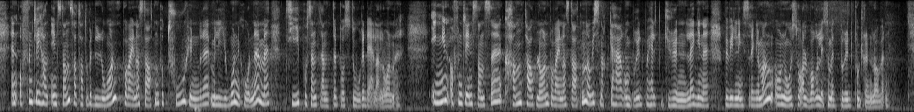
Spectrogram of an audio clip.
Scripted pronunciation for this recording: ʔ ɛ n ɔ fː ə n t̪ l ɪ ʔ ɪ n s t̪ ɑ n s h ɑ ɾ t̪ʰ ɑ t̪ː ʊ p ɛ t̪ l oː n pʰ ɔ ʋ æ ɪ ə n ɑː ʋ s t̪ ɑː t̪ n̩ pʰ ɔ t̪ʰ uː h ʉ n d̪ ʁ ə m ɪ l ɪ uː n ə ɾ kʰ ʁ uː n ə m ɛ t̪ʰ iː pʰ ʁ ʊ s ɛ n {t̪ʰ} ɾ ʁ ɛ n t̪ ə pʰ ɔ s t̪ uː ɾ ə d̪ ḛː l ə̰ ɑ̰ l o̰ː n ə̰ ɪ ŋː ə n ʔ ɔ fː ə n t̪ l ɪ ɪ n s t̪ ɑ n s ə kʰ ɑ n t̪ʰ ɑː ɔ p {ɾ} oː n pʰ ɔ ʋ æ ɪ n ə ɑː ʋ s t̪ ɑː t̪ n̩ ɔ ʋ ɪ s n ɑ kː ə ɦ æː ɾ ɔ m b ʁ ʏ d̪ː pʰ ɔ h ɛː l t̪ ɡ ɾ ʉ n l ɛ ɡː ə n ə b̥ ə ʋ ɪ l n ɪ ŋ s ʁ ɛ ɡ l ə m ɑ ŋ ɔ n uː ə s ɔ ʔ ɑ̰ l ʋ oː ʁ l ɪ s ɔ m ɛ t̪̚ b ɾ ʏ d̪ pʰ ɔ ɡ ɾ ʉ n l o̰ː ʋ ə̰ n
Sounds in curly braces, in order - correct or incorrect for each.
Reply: incorrect, incorrect

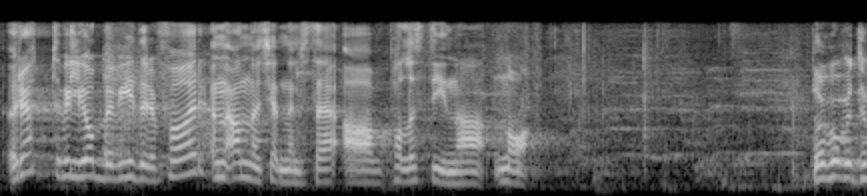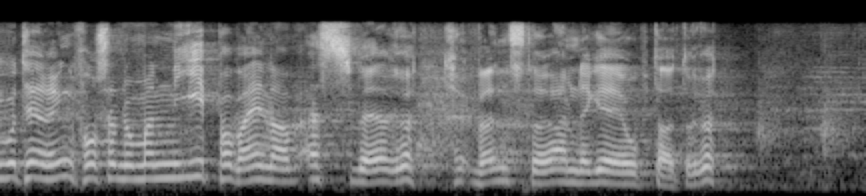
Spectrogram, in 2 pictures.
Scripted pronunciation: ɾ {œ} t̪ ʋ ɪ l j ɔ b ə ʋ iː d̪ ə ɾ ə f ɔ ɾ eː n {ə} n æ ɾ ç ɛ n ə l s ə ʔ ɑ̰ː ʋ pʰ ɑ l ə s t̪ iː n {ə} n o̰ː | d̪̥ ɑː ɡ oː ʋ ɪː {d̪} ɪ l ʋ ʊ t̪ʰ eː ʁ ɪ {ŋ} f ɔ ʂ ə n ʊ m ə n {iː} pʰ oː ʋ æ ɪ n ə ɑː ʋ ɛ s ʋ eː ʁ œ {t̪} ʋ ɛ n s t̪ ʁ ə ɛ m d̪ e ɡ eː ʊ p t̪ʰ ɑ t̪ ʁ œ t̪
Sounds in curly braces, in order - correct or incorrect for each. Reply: correct, incorrect, incorrect, incorrect, correct, correct, correct

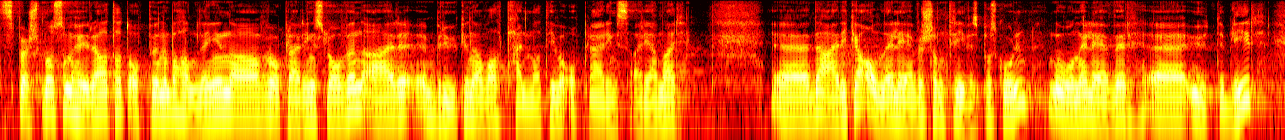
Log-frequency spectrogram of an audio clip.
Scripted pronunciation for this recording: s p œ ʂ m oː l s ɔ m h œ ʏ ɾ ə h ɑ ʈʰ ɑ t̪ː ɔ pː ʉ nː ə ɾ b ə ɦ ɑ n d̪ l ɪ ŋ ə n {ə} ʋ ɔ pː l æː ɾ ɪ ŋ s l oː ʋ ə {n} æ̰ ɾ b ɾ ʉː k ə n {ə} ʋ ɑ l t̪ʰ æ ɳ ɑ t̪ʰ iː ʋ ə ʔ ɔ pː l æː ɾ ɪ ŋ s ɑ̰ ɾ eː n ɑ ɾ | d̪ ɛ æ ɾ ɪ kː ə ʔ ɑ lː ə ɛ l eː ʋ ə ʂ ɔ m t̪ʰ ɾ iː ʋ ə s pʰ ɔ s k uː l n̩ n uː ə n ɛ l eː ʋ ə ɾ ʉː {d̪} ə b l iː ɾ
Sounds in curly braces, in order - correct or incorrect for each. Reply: incorrect, correct, incorrect, incorrect

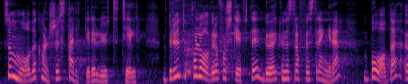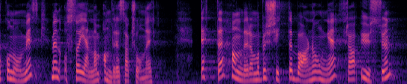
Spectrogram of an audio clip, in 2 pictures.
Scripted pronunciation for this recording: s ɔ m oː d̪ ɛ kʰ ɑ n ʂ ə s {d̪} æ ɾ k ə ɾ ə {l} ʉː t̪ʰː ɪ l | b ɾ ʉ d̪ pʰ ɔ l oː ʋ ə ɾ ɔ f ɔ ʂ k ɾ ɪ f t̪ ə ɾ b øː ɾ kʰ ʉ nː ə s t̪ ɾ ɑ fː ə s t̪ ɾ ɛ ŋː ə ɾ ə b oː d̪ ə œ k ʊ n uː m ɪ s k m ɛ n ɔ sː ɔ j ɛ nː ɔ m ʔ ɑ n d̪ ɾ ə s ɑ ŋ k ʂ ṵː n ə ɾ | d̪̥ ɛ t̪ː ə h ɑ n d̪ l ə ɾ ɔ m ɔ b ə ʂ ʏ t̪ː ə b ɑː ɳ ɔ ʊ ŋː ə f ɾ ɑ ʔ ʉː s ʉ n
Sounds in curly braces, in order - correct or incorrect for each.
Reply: incorrect, correct

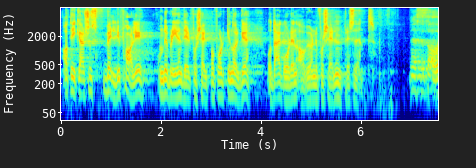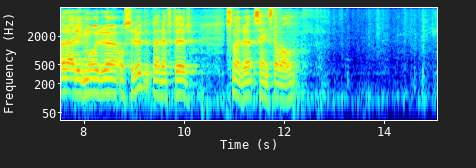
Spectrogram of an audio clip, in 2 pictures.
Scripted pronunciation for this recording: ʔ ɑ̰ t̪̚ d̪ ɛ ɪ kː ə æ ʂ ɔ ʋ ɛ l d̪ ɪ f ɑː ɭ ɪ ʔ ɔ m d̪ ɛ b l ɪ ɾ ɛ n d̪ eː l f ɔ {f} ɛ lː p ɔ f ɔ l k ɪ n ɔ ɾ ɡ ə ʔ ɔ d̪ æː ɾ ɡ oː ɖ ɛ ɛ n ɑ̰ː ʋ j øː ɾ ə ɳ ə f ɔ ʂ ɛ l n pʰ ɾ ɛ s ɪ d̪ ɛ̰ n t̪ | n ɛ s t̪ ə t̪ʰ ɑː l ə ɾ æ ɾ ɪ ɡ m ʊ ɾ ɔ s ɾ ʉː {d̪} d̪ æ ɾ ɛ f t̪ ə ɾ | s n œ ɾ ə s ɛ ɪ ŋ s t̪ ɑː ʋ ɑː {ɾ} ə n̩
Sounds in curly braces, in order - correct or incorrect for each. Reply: incorrect, correct, incorrect

